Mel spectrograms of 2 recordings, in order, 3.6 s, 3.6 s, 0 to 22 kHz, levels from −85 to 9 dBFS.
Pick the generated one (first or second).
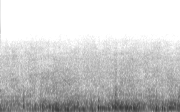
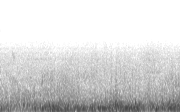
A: first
